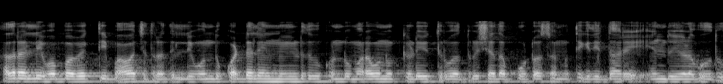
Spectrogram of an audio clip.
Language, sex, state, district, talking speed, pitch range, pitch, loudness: Kannada, male, Karnataka, Koppal, 125 wpm, 125-130 Hz, 125 Hz, -16 LUFS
